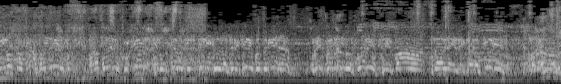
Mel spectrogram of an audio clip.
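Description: Radio broadcast audio of several men's voices talking over one another, too tangled to make out words, over a steady low hum.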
